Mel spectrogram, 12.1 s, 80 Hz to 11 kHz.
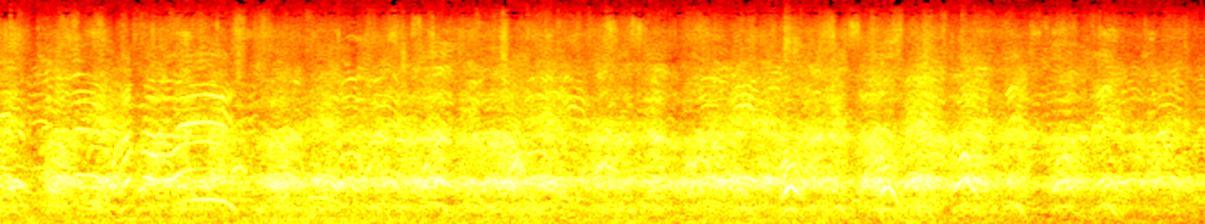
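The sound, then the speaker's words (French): A crowd of street demonstrators in Paris on 7 November 1956, rallying in defence of the Hungarian revolution, keeps up a loud, unbroken roar of many voices, with individual shouts and chant-like cries rising above the mass for the whole twelve seconds. “Le 7 novembre, à Paris, on manifeste pour défendre la révolution hongroise.”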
